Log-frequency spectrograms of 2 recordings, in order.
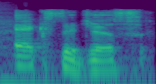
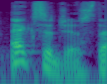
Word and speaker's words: Exiguus: So according to mainstream history, in the 6th century, there was a Christian monk named Dionysius Exiguus, or however you pronounce that. – Exiguus. – Exiguus. There we go.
